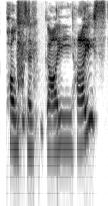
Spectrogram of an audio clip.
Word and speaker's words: Poltergeist: So I say, if I don't think about it, I say it as Poltergeist. And I just can't stop saying it like that. So I've been practicing. So someone told me to say it like, remember, it's like heist. So Poltergeist.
